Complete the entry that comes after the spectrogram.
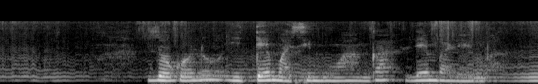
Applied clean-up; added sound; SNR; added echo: none; Buzz; 13 dB; reverberation time 0.6 s.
